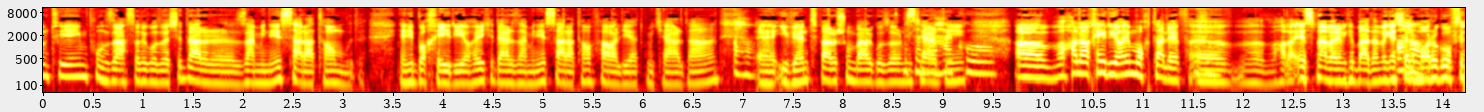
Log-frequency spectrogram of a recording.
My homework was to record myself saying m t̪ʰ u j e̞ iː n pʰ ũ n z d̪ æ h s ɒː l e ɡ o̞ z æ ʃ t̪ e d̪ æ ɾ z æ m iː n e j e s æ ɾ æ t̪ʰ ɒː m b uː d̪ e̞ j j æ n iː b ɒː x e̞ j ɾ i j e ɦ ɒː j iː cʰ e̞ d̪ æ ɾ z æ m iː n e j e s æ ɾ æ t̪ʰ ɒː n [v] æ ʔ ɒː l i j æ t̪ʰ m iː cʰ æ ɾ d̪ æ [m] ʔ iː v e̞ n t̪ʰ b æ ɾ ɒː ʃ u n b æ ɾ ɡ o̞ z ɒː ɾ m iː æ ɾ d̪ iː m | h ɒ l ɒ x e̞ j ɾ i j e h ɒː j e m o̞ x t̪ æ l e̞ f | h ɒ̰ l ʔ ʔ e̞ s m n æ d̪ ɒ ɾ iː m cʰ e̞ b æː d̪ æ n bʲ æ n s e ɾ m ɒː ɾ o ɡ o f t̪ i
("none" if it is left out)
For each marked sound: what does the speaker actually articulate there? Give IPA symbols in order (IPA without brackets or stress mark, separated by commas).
f, n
